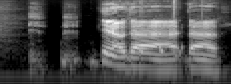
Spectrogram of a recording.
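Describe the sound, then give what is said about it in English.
A burp that slips out of a man mid-conversation, a loud, voiced croaking belch in two bursts, preceded by a few faint, softer throat sounds. “sorry, that was a burp that snuck out.”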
